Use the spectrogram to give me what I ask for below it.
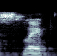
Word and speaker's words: slept: Need need to hear that T sound at the end.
